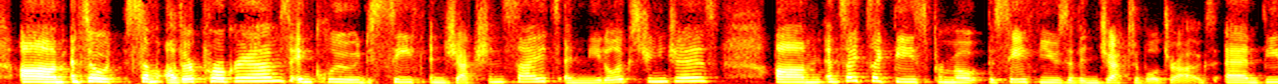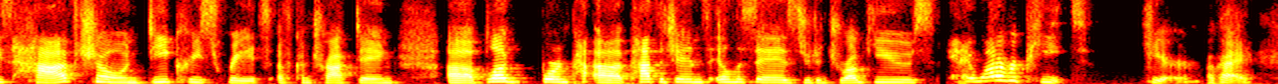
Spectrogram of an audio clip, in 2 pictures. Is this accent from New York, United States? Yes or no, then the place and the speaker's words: yes; New York City, New York, United States; I'm from New York City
